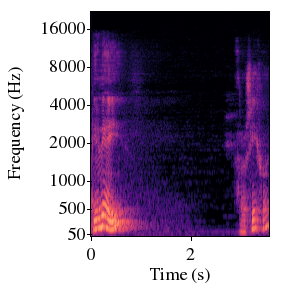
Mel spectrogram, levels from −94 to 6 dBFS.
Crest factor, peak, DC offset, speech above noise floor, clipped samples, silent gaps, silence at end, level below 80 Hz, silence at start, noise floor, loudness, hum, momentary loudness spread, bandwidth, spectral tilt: 20 dB; -4 dBFS; under 0.1%; 48 dB; under 0.1%; none; 0 s; -66 dBFS; 0 s; -67 dBFS; -20 LUFS; none; 23 LU; 14 kHz; -7 dB/octave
